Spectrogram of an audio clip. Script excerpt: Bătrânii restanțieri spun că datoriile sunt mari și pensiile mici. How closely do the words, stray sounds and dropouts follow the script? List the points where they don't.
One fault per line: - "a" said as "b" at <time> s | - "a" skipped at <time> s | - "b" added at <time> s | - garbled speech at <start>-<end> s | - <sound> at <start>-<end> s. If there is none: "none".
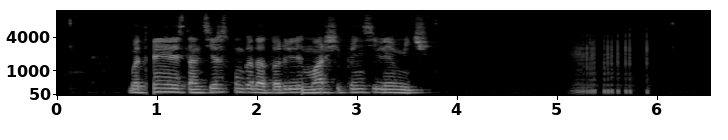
- dropout at 0.9-1.0 s
- "sunt" skipped at 2.5 s
- squeak at 5.1-6.0 s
